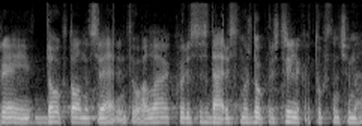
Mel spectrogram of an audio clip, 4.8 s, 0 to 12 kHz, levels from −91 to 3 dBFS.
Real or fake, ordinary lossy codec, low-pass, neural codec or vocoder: fake; AAC, 32 kbps; 10.8 kHz; vocoder, 44.1 kHz, 128 mel bands every 256 samples, BigVGAN v2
